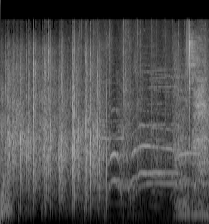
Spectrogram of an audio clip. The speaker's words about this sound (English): so uh, without any further ado please join me give a big round of applause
